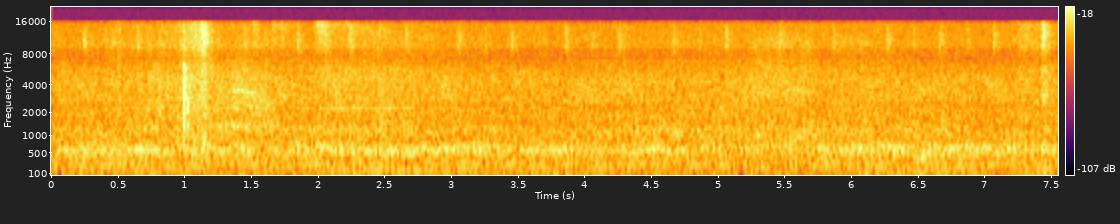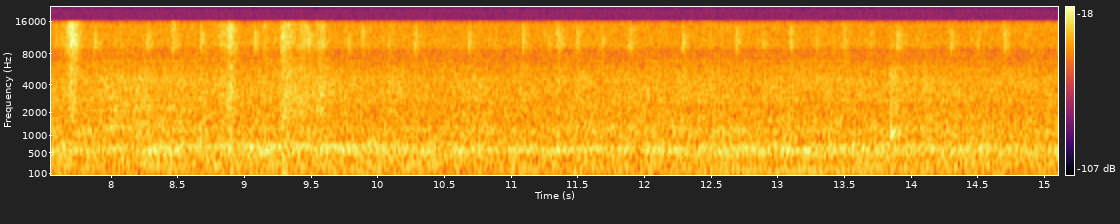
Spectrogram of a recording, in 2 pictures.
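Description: A mechanical watch ticks quickly and softly, close by.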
